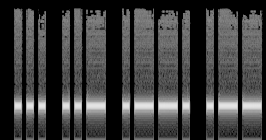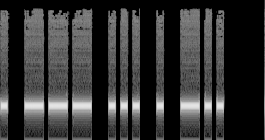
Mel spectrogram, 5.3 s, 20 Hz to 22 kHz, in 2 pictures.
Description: Morse code, heard as a keyed tone, about 20 wpm, 1000 Hz. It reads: SUPPOSED
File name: 20wpm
